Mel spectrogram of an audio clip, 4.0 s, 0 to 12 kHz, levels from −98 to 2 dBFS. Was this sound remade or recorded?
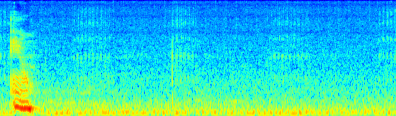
recorded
